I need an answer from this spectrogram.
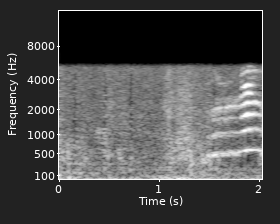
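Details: A female Maine Coon cat in season gives a drawn-out, rising meow while her owner offers to scratch her back.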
